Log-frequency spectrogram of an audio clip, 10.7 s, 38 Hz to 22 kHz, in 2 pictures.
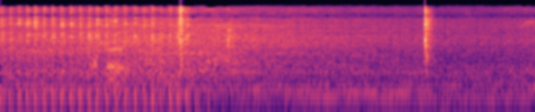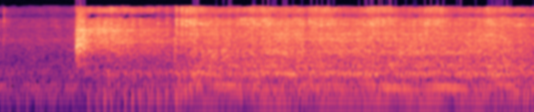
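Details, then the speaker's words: Motorcycle after refilling a weak battery (was 10 V) with new electrolyte and charging; charging normal at 13.5–14 V. Steady even idle, shut off, then clean quick electric-start restart settling into a smooth rhythm; healthy. "Jadi untuk pengisian ini normal. Kita matikan, lalu kita hidupkan lagi. Kita coba starter."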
